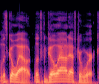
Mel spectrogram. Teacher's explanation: we physically insert a very subtle W sound or a Y sound to avoid stopping the breath · You literally cannot transition from go to out without making a W unless you stop your breath entirely. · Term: invisible bridge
